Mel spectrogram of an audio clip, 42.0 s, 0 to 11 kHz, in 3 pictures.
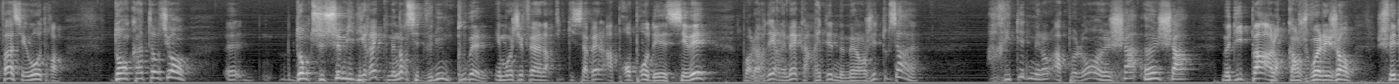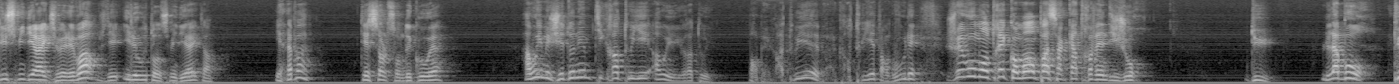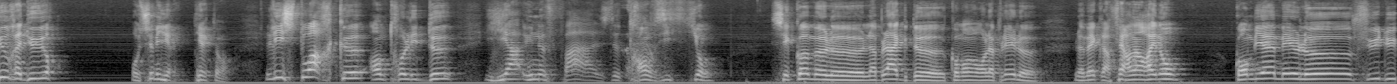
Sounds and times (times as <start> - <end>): Speech: 0.0 - 9.3, 9.9 - 18.6, 19.2 - 25.5, 26.5 - 28.7, 29.3 - 41.9.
